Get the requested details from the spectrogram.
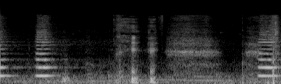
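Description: train horn

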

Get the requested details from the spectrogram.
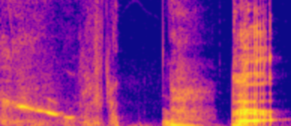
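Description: burp

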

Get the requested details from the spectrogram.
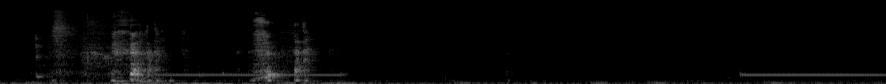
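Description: phone call ringing

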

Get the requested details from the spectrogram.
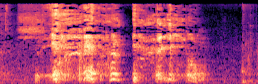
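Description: coughing

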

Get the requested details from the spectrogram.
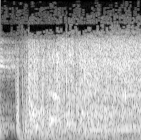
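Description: explosion sound effect

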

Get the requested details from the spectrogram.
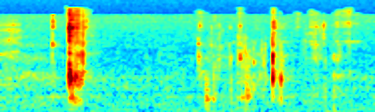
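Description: sipping coffee

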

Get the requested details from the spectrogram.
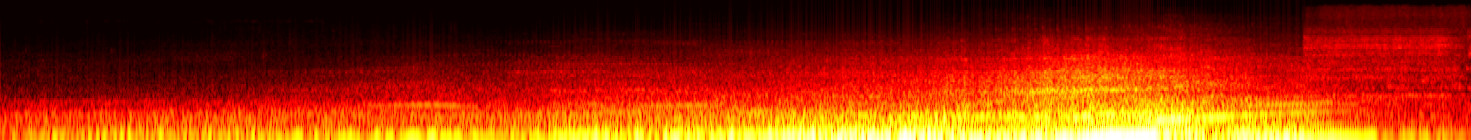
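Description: road traffic passing outside

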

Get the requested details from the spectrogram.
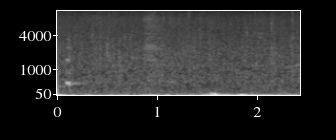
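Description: rain

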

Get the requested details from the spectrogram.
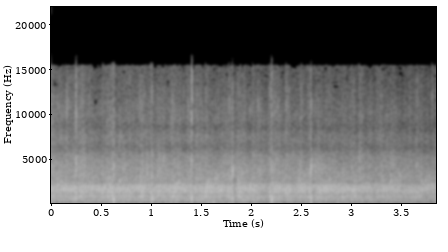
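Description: audience applauding

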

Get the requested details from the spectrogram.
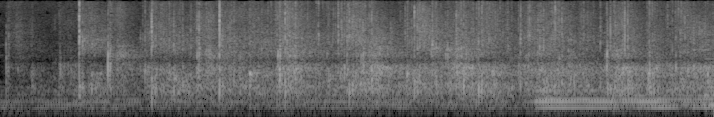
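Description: audience clapping

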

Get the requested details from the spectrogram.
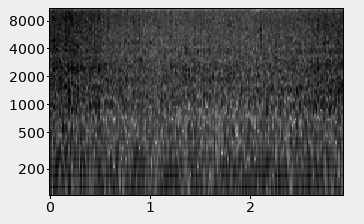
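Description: moving water

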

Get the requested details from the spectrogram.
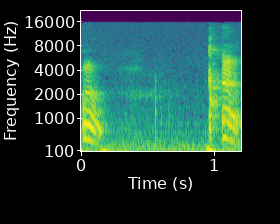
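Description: baby coughing

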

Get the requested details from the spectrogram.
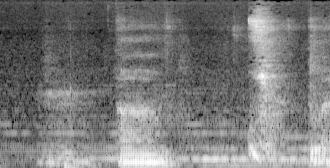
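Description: sneeze

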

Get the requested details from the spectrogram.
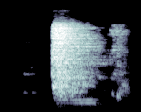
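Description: sneeze

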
